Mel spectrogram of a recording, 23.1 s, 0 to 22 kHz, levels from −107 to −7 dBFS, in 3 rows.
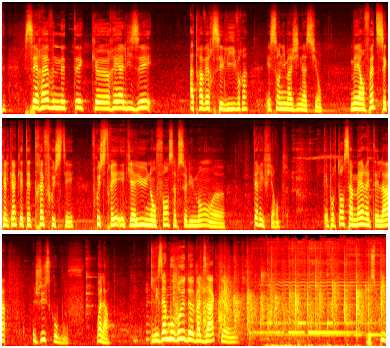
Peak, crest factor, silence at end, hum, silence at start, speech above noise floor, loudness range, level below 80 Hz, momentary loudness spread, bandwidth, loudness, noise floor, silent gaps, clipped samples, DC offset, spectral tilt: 0 dBFS; 22 dB; 0 s; none; 0 s; 36 dB; 7 LU; -56 dBFS; 14 LU; 18 kHz; -22 LUFS; -57 dBFS; none; under 0.1%; under 0.1%; -5 dB/octave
